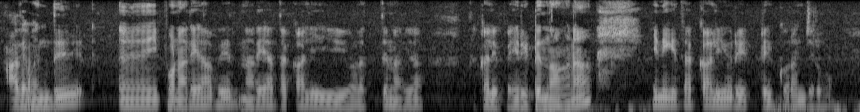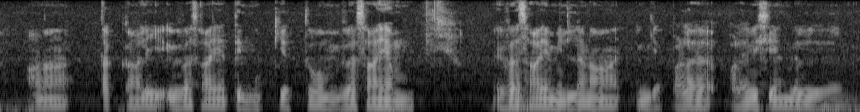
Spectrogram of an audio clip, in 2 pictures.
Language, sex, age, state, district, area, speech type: Tamil, male, 60+, Tamil Nadu, Tiruvarur, rural, spontaneous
